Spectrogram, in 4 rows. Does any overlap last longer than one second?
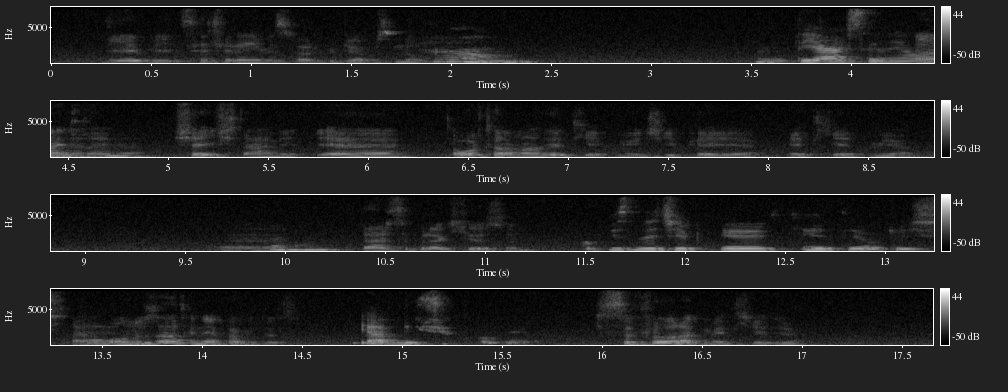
No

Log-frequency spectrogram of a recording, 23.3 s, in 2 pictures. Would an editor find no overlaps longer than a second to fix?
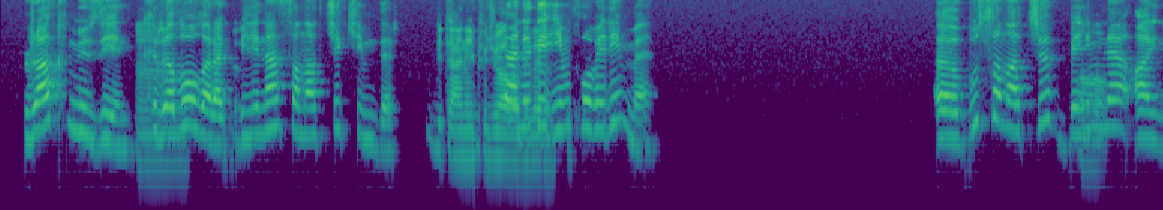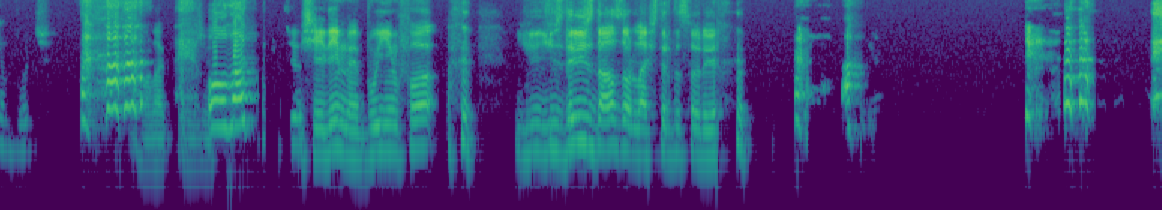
Yes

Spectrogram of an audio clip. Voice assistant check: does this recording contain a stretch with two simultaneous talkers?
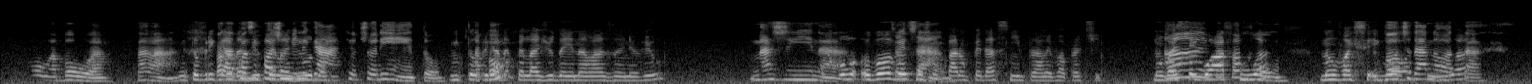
Yes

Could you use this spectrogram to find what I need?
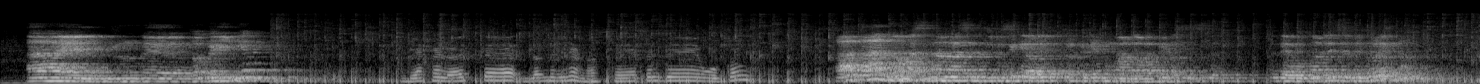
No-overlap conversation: Yes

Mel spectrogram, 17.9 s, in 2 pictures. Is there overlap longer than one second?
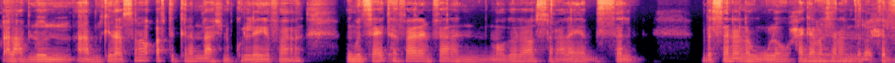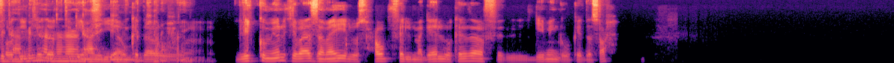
Yes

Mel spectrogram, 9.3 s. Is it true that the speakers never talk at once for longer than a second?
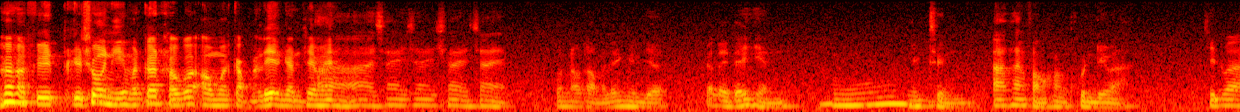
Yes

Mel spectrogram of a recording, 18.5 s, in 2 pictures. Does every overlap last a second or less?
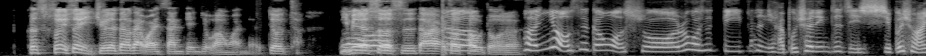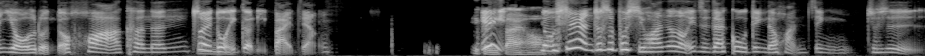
Yes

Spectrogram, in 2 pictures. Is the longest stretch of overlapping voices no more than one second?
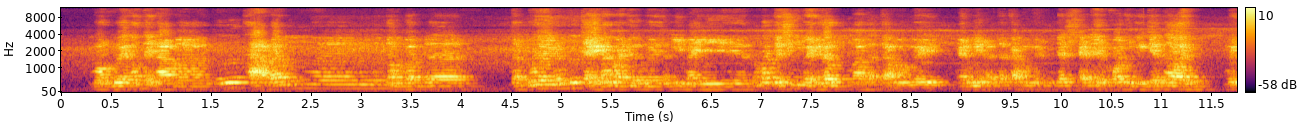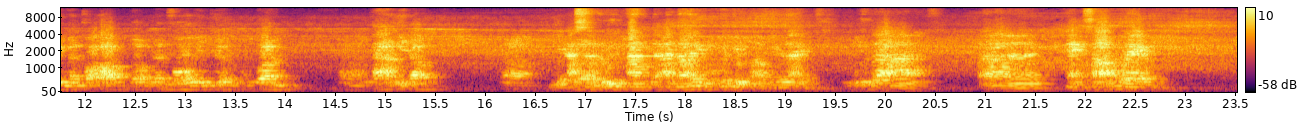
Yes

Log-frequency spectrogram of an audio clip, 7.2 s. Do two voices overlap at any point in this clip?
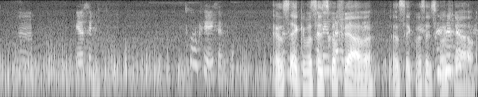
Yes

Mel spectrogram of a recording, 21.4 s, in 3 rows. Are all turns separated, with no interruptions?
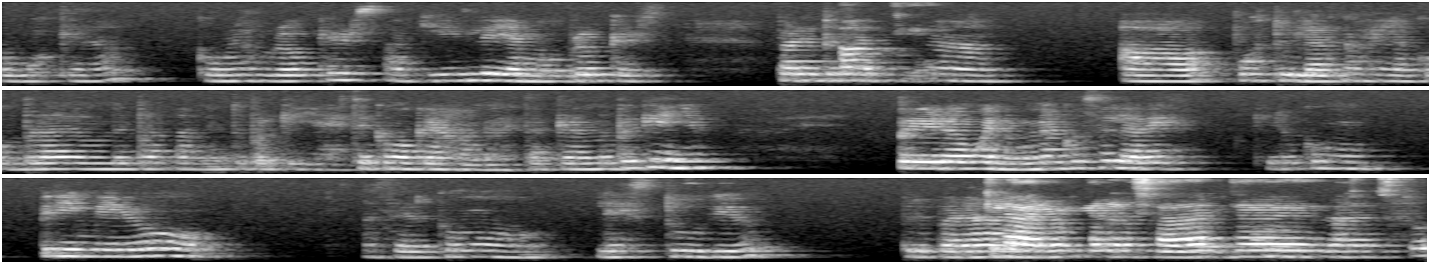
No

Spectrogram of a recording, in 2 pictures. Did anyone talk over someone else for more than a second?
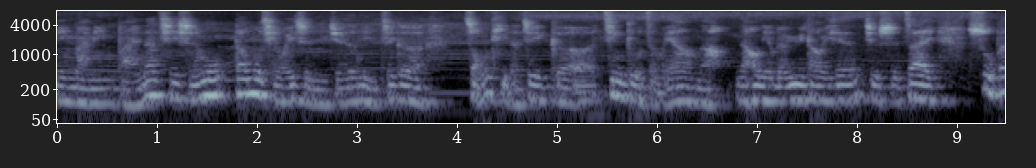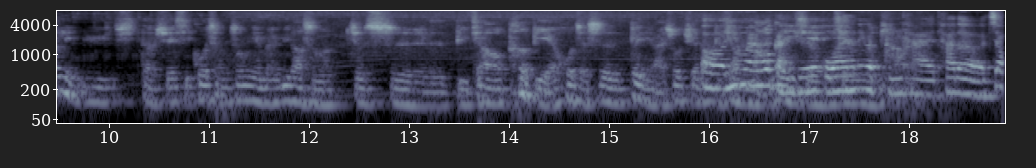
Yes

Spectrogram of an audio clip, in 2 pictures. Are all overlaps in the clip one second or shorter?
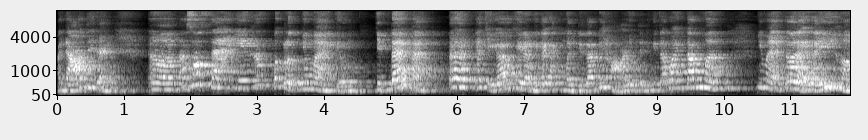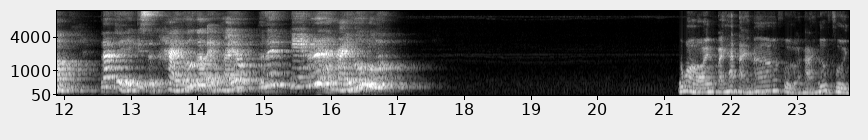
Yes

